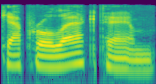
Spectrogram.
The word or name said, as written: caprolactam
